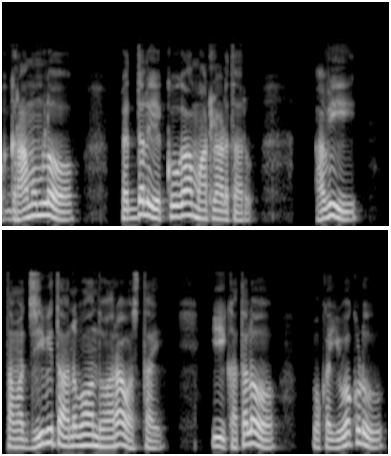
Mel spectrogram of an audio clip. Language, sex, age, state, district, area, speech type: Telugu, male, 30-45, Andhra Pradesh, Anantapur, urban, spontaneous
